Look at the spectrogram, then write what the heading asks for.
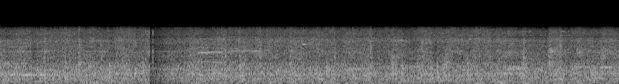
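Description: Wooden carriages of the Puffing Billy narrow-gauge steam train rolling past, wheels clattering steadily on the rails, with a brief dip in the noise about one and a half seconds in.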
